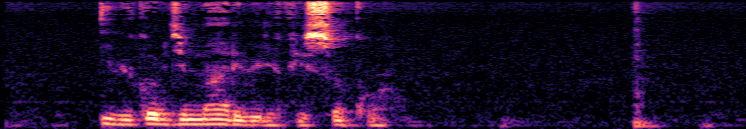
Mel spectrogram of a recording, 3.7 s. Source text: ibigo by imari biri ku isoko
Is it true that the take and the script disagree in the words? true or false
false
